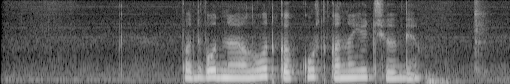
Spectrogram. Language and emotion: Russian, neutral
